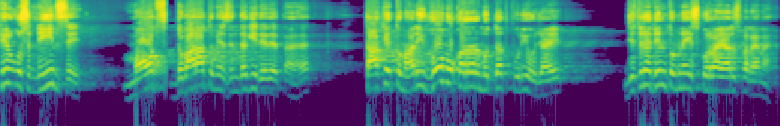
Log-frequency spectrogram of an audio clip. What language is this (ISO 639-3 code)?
urd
